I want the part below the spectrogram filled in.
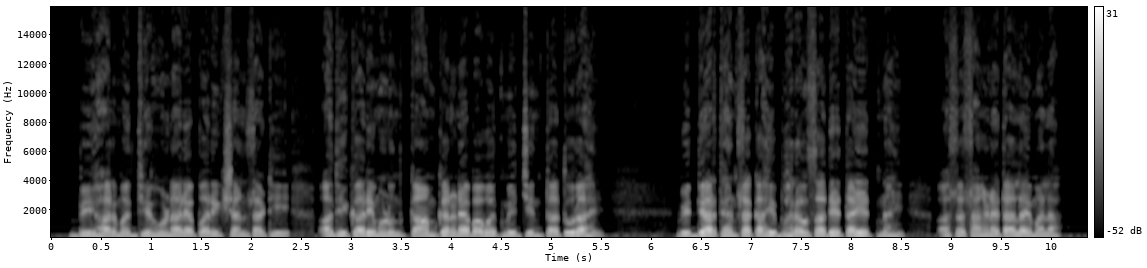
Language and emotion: Marathi, fearful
